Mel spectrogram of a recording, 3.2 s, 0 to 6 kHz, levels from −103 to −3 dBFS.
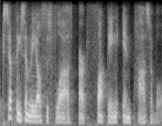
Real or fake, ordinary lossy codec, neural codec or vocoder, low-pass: fake; Opus, 32 kbps; codec, 16 kHz, 0.5 kbps, FunCodec, trained on Chinese and English, 25 frames a second; 5.4 kHz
